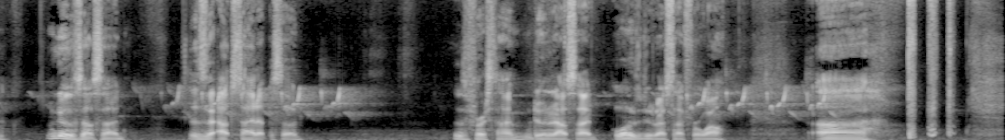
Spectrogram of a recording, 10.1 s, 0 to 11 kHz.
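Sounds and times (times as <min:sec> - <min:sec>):
speech: 0:00.0 - 0:03.2, 0:04.6 - 0:07.4, 0:08.1 - 0:08.9
small birds chirping outdoors: 0:00.0 - 0:10.0.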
